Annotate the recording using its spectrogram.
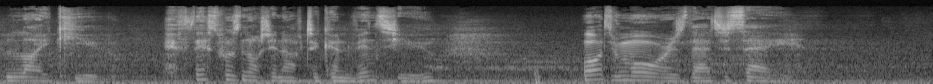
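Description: A woman speaks with a slow, menacing tone, heard close.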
